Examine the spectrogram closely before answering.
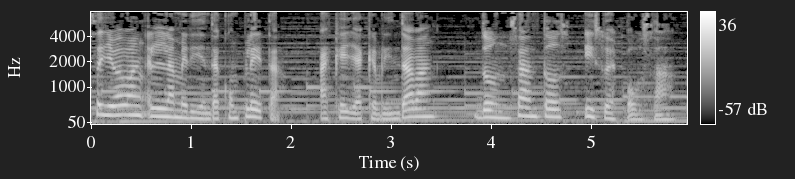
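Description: A woman speaks fairly slowly at a fairly low pitch, with very wide pitch swings. Music plays in the background. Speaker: radio feature narrator. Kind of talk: documentary narration.

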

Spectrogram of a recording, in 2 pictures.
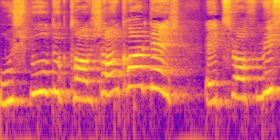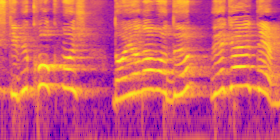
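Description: A put-on character voice at an extremely high pitch, delivered at a very slow pace. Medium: read story. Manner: smug, dismissive.

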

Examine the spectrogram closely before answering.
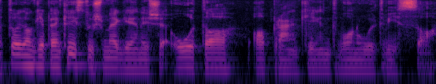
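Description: A man speaks in a very deep, low pitch with a dark, mellow tone and ordinary pitch variation. His voice is somewhat breathy, with audible room echo. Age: 60s. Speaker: lecturer on anthroposophy. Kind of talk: lecture. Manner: halting.

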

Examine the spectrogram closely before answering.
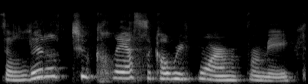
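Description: Over a quiet background, a woman with an American accent speaks at a fairly slow pace, her pitch high and her tone dark and mellow. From Illinois. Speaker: synagogue administrator and community volunteer; interviewee. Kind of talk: interview. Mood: warm, reflective. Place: home room. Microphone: video call.

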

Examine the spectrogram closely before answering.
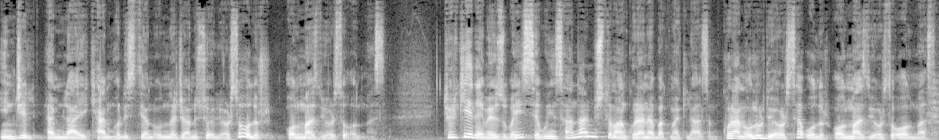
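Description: With very wide swings in pitch, a man talks fairly quickly against a quiet background. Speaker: politician guest. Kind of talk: interview answer. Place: studio. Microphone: lapel.

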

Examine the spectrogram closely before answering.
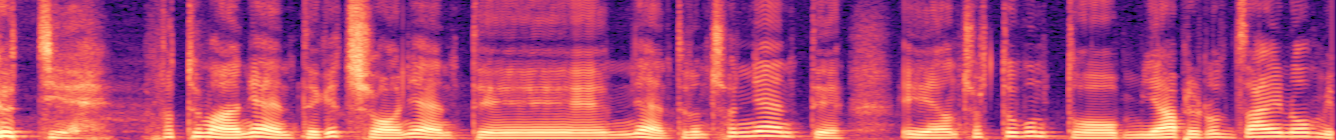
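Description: The speech keeps a moderate pace and ordinary pitch variation. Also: woman. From Ciociaria, Lazio (Arpino, Frosinone); Lazio. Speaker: comedian; comedian guest. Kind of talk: casual interview. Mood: playful, amused. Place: studio. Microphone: studio mic.

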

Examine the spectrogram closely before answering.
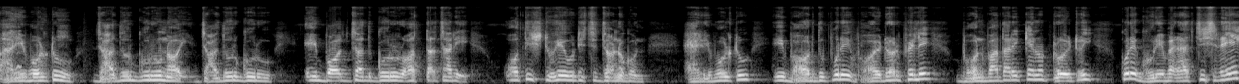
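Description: A cartoonish character voice from a woman, fairly low in pitch, at a moderate pace with ordinary pitch variation

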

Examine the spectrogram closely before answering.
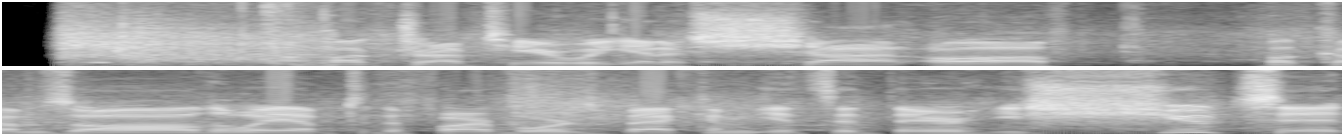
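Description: A man's voice with very even loudness, fairly even intonation, and noticeable background noise. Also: moderate pace, dry sound with no echo. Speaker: amateur play-by-play commentator. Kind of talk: live sports commentary, co-commentator. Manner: casual, hesitant, with fillers. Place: stadium. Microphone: phone near.

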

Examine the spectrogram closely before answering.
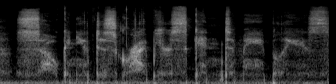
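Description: A soft-spoken woman against loud background noise. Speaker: roleplay pampering host. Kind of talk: ASMR roleplay chat. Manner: soft close-mic ASMR murmur. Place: home room. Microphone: earbuds.

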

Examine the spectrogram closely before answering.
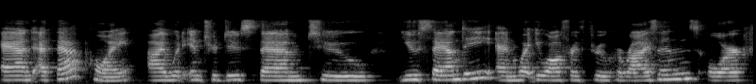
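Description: A woman speaks at a very slow pace. Her pitch varies in an ordinary way over a quiet background. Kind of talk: interview answer. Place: office. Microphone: video call.

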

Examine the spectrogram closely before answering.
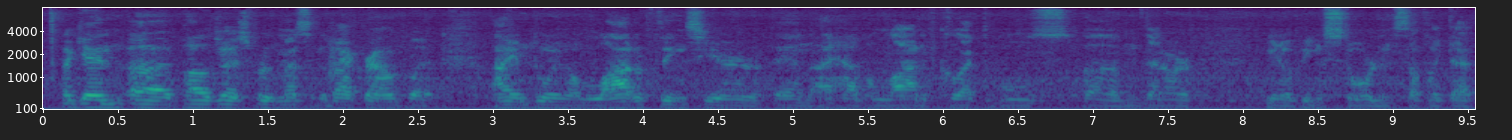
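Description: A man speaks fairly quickly in a flat, monotone way, with noticeable background noise behind him. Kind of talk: casual vlog chat.

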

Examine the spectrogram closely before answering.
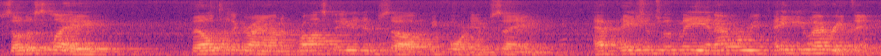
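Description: With audible room echo and noticeable background noise, a man speaks in a high pitch at a fairly slow pace with fairly even intonation. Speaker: scripture reader. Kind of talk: scripture reading. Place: church. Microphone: camera far.

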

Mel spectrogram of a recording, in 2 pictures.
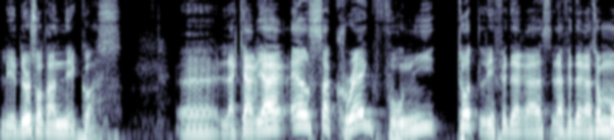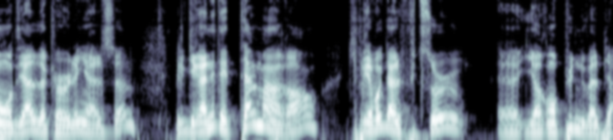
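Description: With a Quebec accent, a man talks at a moderate pace in a fairly high pitch, his voice making very wide pitch swings over a quiet background. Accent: Québécois French. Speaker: podcast co-host. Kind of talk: quiz reading; casual chat. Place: studio. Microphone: studio mic.

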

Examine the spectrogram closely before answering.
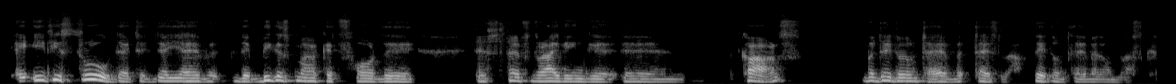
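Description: Against a quiet background, a man with an Italian accent speaks at a very slow pace in a fairly high pitch, his somewhat breathy voice dark and mellow in tone, with ordinary pitch variation and big swings in loudness. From Italy. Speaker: journalist. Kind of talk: panel discussion. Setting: video call. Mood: thoughtful, measured. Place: home room. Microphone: video call.

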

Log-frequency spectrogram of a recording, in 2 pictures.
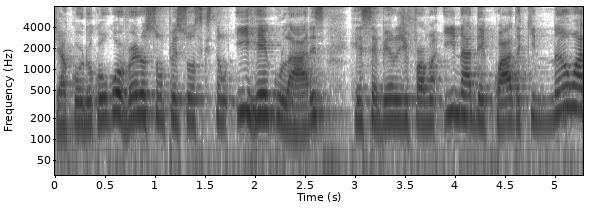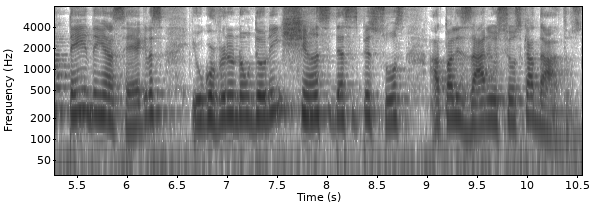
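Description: Here a man's voice sits high for a man, with ordinary pitch variation. His tone is animated and his pace moderate. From Brazil. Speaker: YouTuber explaining social benefits. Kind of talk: news explainer video. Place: home room. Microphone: headset.

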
